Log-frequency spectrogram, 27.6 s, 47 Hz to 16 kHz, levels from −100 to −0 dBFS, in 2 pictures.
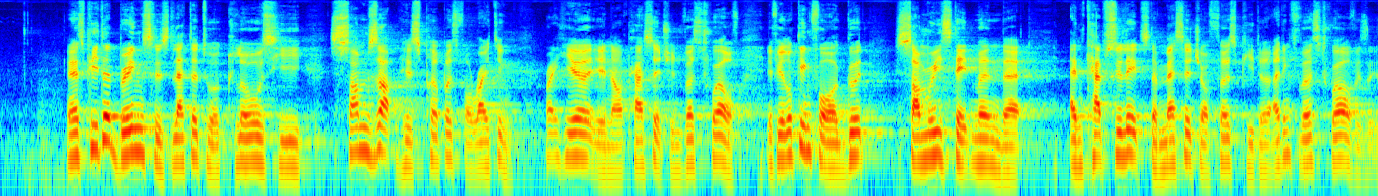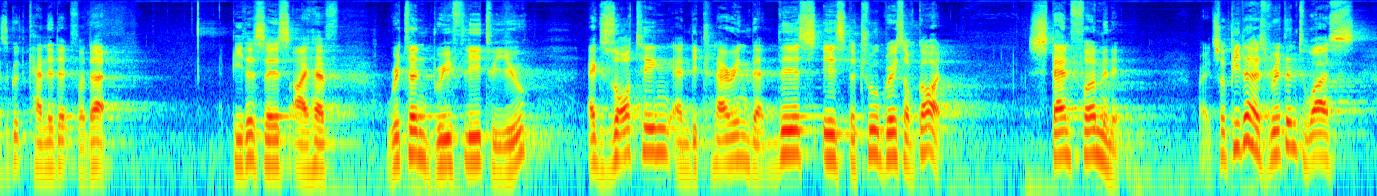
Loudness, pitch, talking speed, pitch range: -20 LUFS, 140 Hz, 170 wpm, 125-160 Hz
